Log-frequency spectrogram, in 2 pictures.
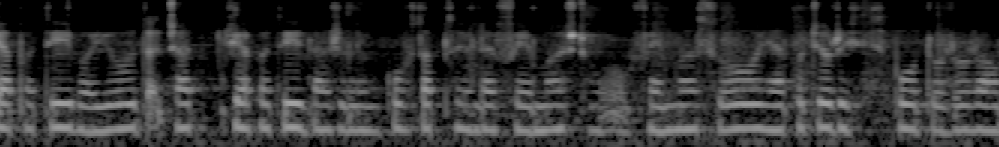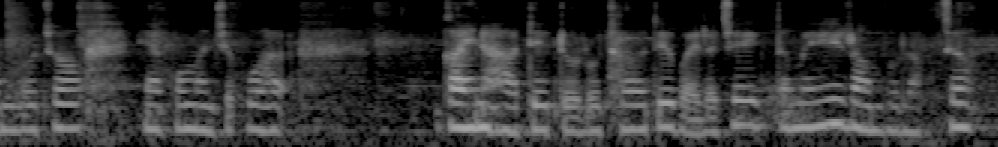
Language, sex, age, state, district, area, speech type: Nepali, female, 18-30, West Bengal, Darjeeling, rural, spontaneous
